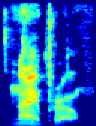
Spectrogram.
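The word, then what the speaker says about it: Dnipro: Russian drone strike on a bus killed 12 people carrying mine workers in southeastern city of um Nypro. There's no way you're pronouncing the D there.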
